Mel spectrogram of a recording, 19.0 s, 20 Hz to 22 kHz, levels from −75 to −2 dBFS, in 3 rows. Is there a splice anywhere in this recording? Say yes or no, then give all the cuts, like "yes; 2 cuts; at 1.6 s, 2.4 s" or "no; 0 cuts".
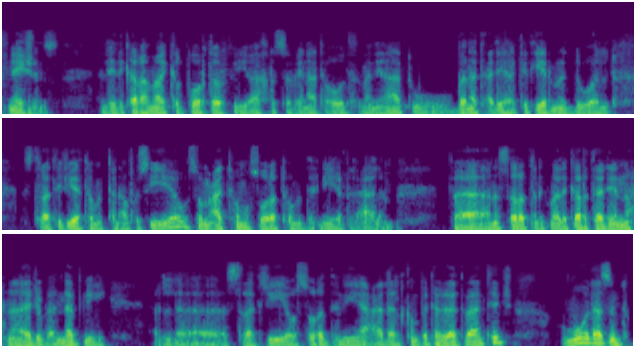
no; 0 cuts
